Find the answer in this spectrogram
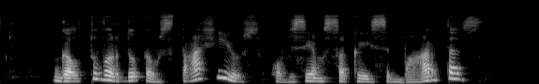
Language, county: Lithuanian, Kaunas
